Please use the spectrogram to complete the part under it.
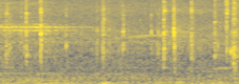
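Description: Computer keyboard keys tapped in a steady run of light, close clicks while someone types a shell command during a MongoDB installation, with no talking over it.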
